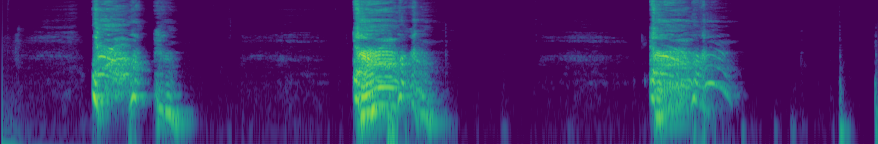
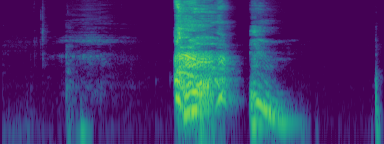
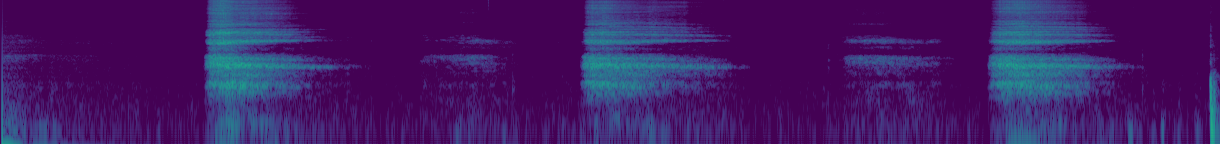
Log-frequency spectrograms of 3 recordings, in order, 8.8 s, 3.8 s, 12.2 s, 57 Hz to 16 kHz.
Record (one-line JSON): {"three_cough_length": "8.8 s", "three_cough_amplitude": 11404, "three_cough_signal_mean_std_ratio": 0.34, "cough_length": "3.8 s", "cough_amplitude": 16670, "cough_signal_mean_std_ratio": 0.33, "exhalation_length": "12.2 s", "exhalation_amplitude": 662, "exhalation_signal_mean_std_ratio": 0.42, "survey_phase": "beta (2021-08-13 to 2022-03-07)", "age": "45-64", "gender": "Female", "wearing_mask": "No", "symptom_none": true, "smoker_status": "Never smoked", "respiratory_condition_asthma": false, "respiratory_condition_other": false, "recruitment_source": "REACT", "submission_delay": "1 day", "covid_test_result": "Negative", "covid_test_method": "RT-qPCR", "influenza_a_test_result": "Negative", "influenza_b_test_result": "Negative"}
